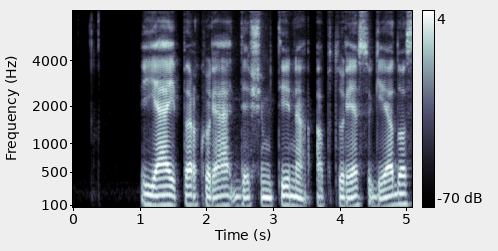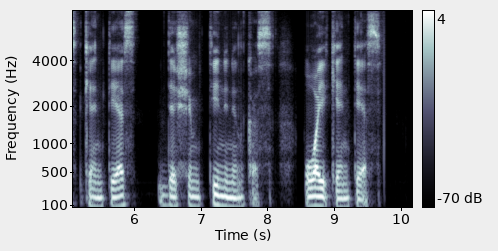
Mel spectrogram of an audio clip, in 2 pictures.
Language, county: Lithuanian, Vilnius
